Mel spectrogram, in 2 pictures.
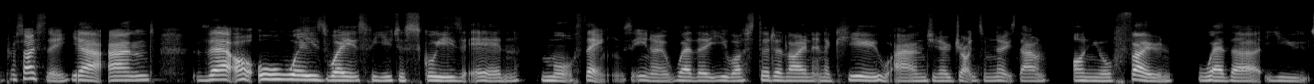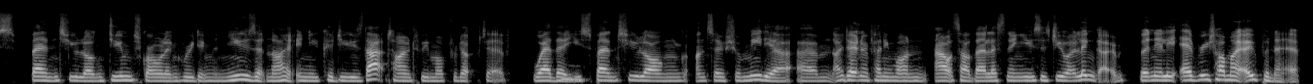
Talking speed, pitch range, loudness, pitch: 190 wpm, 170-195 Hz, -23 LUFS, 180 Hz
